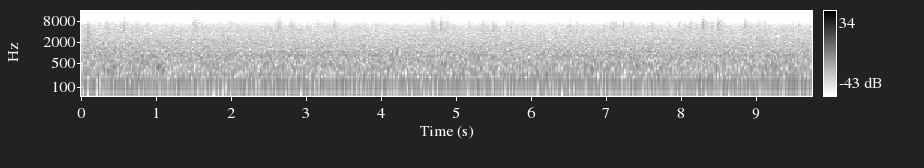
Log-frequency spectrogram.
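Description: Plastic gloves rustle faintly against a canvas.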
